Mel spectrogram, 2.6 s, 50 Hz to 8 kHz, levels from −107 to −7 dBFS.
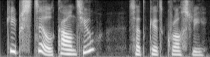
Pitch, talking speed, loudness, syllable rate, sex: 240 Hz, 160 wpm, -18 LUFS, 3.7 syllables/s, female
